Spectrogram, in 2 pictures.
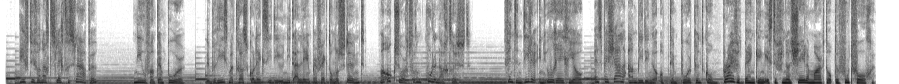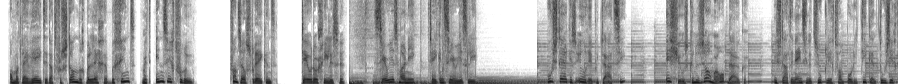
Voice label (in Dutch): Warm Zakelijk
